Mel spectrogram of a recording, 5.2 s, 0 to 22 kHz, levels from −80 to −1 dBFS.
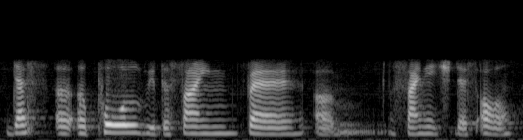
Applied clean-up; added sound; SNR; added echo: none; none; none; none.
